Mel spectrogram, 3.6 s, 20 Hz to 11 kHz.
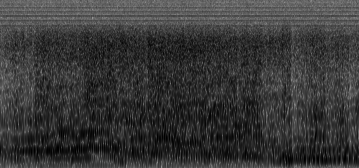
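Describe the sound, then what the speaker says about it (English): Bigfoot 5 monster truck with ten-foot tires revs its engine at the 1989 Indianapolis 4-Wheel & Off Road Jamboree, a loud, continuous, close engine roar that dips and surges again near the end. "Here it is, the king of the monster trucks."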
